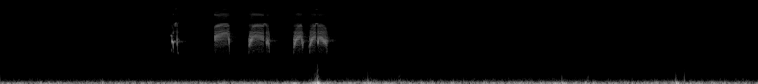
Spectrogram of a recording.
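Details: Kala teetar, the black francolin, delivers one phrase of five harsh, grating notes within about a second and a half, followed by steady low rumble and faint clicks.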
